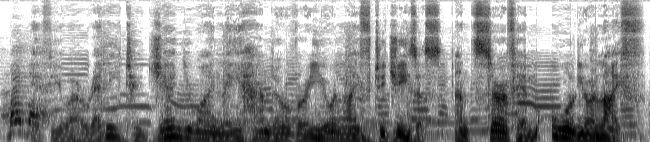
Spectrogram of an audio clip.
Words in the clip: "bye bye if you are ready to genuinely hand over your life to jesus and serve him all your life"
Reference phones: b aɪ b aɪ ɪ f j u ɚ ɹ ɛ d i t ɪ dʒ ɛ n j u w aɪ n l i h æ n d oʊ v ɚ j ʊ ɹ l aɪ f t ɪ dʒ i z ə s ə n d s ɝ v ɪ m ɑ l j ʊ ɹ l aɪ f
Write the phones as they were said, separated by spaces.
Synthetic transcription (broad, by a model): ɪ f j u ɚ ɹ ɛ d i t ɪ dʒ ɛ n j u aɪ n l i h æ n d oʊ v ɚ j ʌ ɹ l aɪ f t ɪ dʒ i z ə s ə n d s ɝ v ɪ m ɑ l j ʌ ɹ l aɪ f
